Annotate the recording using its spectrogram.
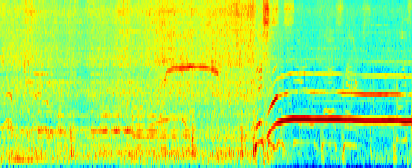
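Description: Several old motorcycles running as they ride together in formation. About four seconds in, a loud, steady high tone starts and holds.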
